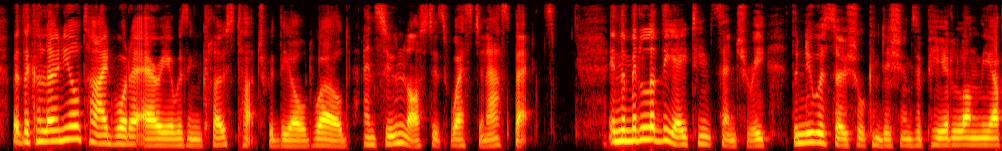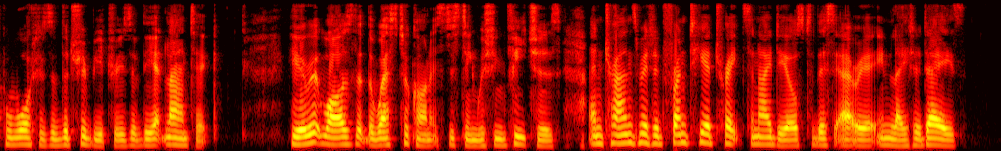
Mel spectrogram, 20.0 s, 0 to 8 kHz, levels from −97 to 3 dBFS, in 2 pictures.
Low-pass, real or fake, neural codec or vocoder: 7.2 kHz; real; none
